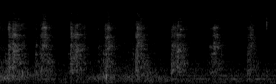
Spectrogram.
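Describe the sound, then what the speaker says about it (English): Car charger mount clicked onto a dashboard air vent and screwed tight, giving a run of eight evenly spaced, close ratcheting clicks from the tightening mechanism, with nothing else heard. "You click that round the back of the vent, then screw it back in"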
